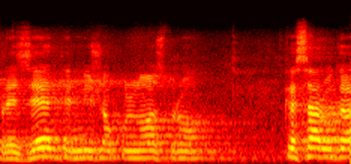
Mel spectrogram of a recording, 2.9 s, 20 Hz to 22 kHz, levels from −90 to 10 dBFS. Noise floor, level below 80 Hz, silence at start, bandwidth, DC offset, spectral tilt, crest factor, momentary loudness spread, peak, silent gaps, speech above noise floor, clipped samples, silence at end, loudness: -44 dBFS; -76 dBFS; 0 s; 13 kHz; under 0.1%; -4 dB/octave; 16 dB; 12 LU; -6 dBFS; none; 23 dB; under 0.1%; 0 s; -21 LUFS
